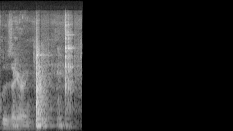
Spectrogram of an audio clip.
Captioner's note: gavel clacks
